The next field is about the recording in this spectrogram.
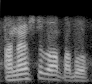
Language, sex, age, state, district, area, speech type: Assamese, male, 30-45, Assam, Nagaon, rural, conversation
